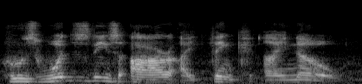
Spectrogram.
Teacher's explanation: each foot starts with an unstressed syllable and ends with a stressed syllable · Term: iambic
